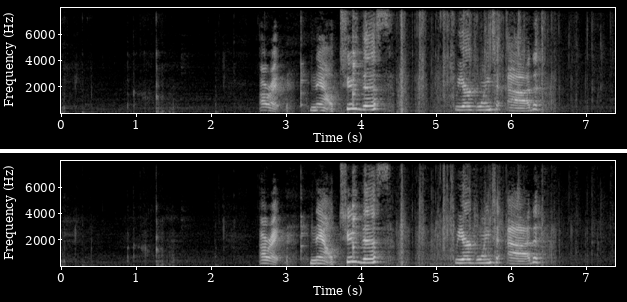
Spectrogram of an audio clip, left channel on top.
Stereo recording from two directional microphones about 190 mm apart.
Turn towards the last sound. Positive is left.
turn(degrees=-30)  # may be behind; listen again after turning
